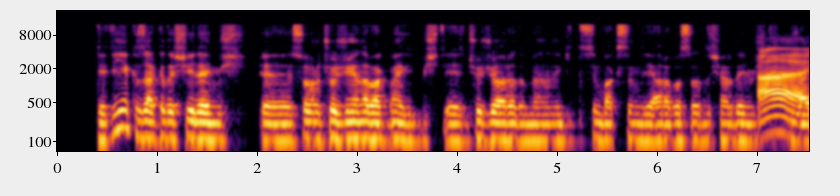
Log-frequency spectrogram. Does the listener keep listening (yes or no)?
no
